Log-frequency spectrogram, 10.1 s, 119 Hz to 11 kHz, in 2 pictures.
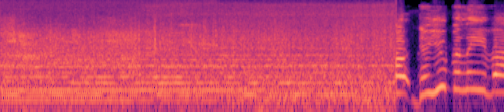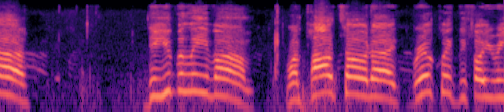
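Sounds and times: droning intro music: 0.0s - 4.0s
rushing noise: 0.0s - 4.1s.

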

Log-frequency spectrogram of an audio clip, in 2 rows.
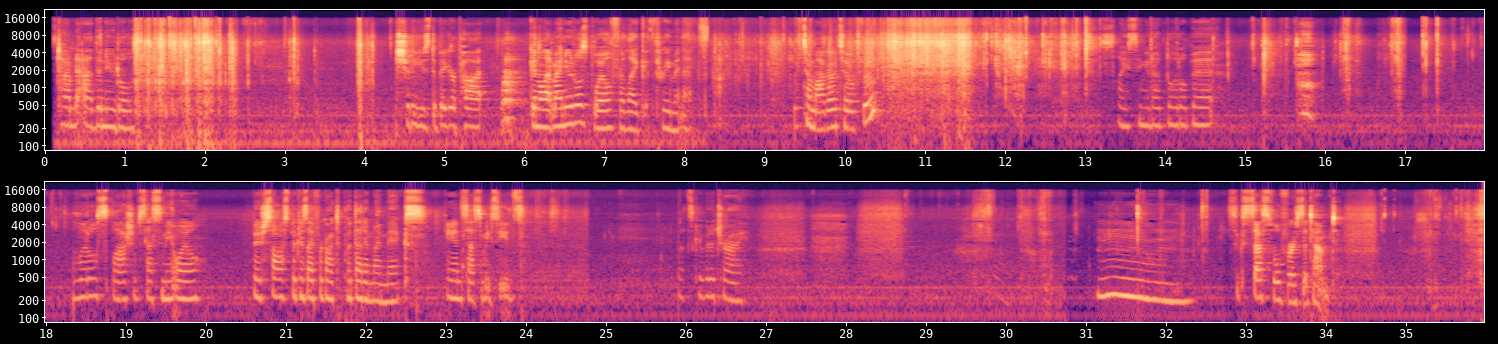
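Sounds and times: plastic packaging crinkling: 1.0s - 4.2s, 8.2s - 13.3s.

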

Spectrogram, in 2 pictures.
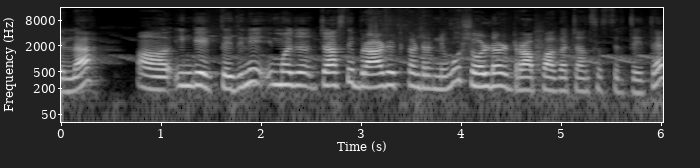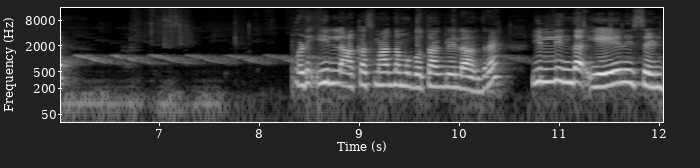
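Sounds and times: siren-like descending tone: 0.0s - 12.0s
low hum: 5.4s - 8.1s.

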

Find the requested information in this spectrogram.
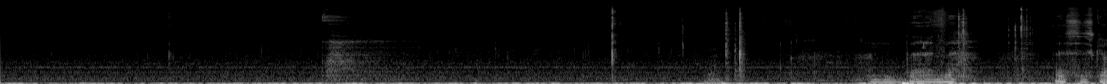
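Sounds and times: small plastic parts clicking: 9.6s - 10.4s.

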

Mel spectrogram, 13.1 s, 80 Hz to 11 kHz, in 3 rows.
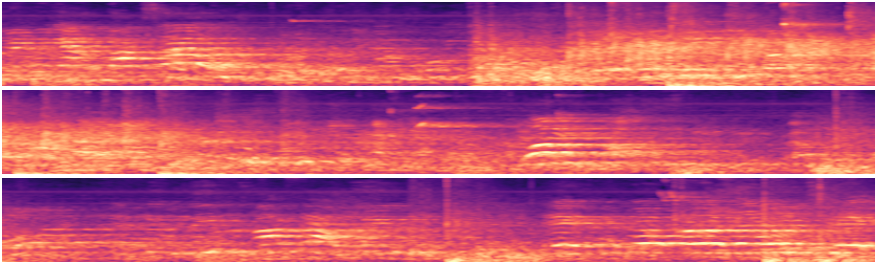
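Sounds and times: spectators' voices echoing: 0.0s - 13.0s.

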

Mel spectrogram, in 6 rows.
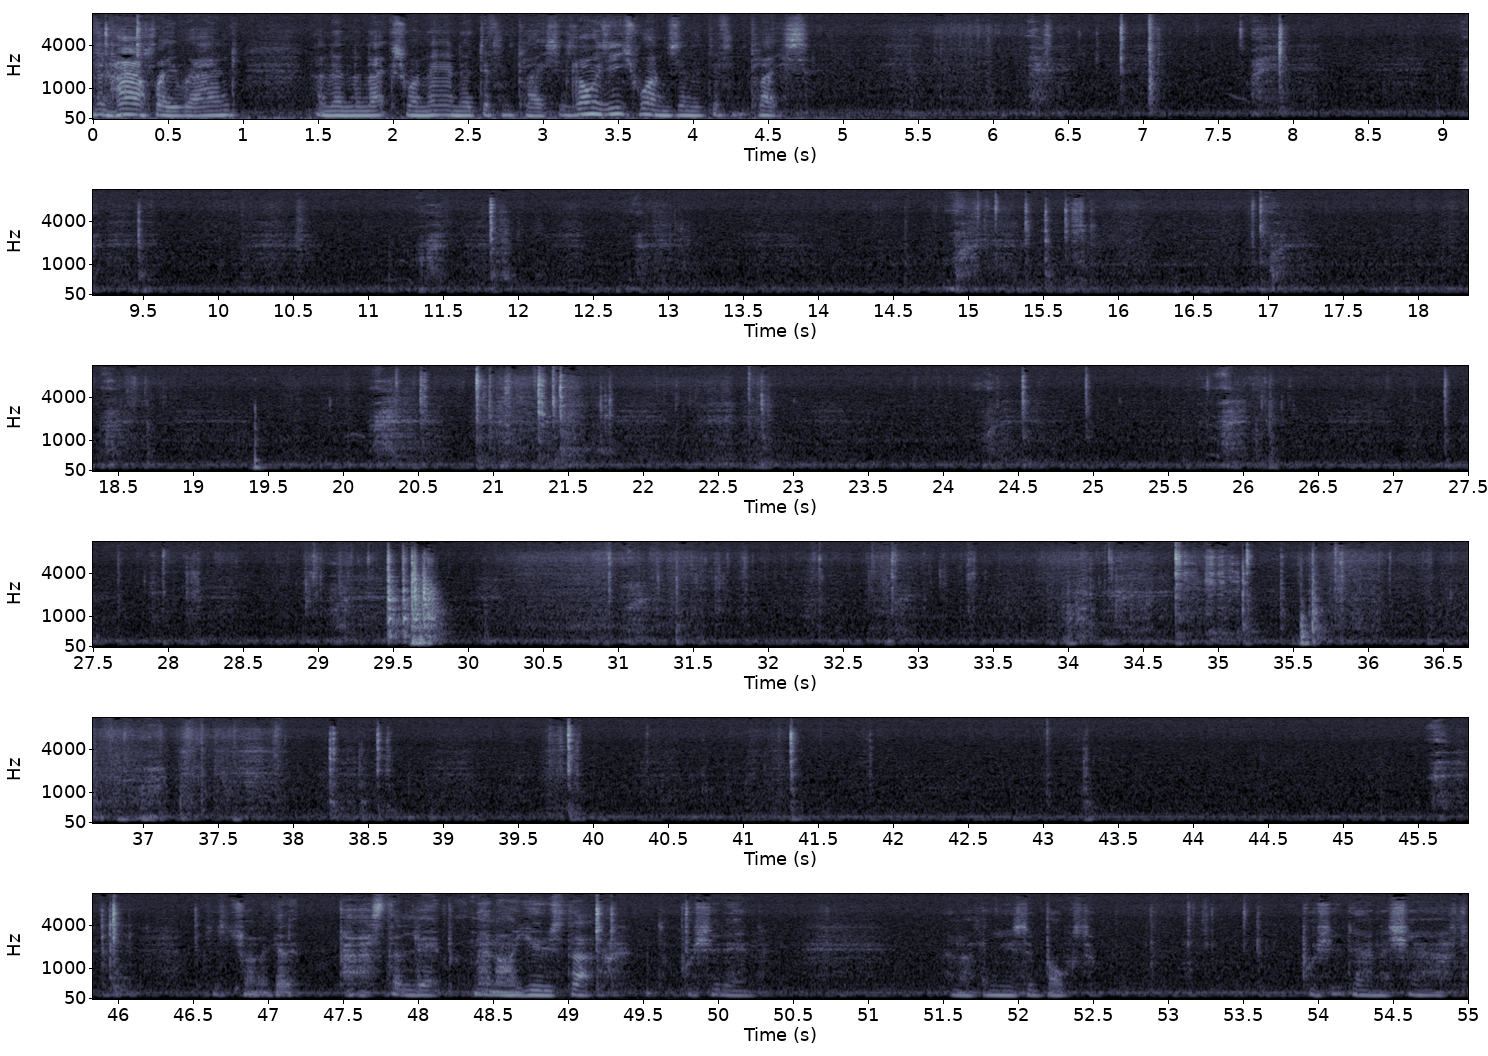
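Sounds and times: low steady hum: 0.0s - 29.4s, 30.0s - 55.0s.

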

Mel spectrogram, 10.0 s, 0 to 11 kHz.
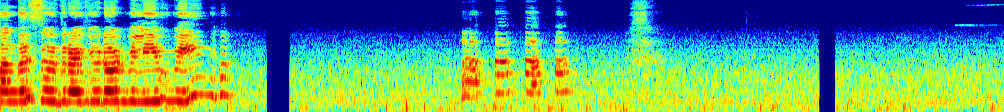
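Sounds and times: woman laughing softly: 4.6s - 6.7s.

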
